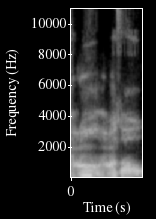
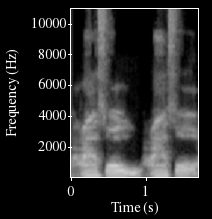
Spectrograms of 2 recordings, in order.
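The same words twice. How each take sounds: First: Asau said as oso, the a turned into o; wrong over-rounded o. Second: Asau with a full, rounded heavy a; heavy tafkhim. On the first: Teacher demonstrates the wrong rounding. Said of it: "Jangan macam". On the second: Teacher demonstrates the correct tafkhim. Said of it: "baca dengan tafkhim". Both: Shown as a demonstration.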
